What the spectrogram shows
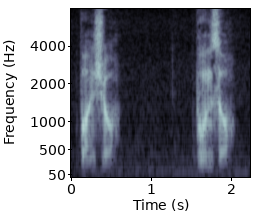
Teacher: Remember that J is joy and the on is nasal. The sound goes through your nose.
